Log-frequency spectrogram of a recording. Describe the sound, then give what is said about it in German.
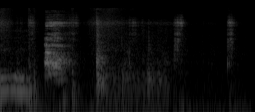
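A dog barks faintly, a few short, sharp barks spaced irregularly with quiet gaps between them. “Ich höre es schon wieder. Mein Hund bellt doch schon wieder.”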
